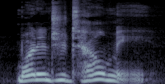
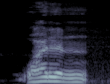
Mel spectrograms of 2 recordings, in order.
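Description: First: Higher, louder anguished question; upset outburst. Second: Said in the usual way. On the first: A narrator's reading. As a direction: let the hurt burst out. Brother's distress breaks through.

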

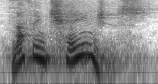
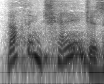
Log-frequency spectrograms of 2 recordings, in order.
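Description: First: Drawn out, higher; weighty and slow; slow emphasis. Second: Nothing stressed, falling close; firm, final repeat; falling emphasis on Nothing. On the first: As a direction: lean on it slowly. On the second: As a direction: plant "Nothing" then let it drop. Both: Shown as a demonstration.

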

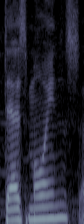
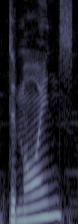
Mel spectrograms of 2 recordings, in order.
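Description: First: "Des Moines" as dez-MOINZ, first S sounded; trying another pronunciation. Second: "Des Moines" as duh-MOINZ, slow and questioning; trying a pronunciation. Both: Shown as a demonstration. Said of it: "How do you say Des Moines?".

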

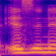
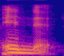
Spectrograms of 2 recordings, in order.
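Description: First: Said in the usual way. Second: "Isn't it" squashed into innit; words fused together. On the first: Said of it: "instead of". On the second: Shown as a demonstration. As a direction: drop the middle of "Isn't it", making innit. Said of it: "it'll be like".

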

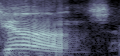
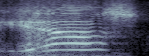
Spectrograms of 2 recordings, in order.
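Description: First: "yuns" short, as YUNZ with an uh; yuns with short vowel. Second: Higher, stretched questioning "yoons", YOONZ; yoons with long oo. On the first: Carolina fellow correcting the guess, "yuns" as YUNZ. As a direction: say "yuns" quickly, rhyming with buns. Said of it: "And he said, No". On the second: Asking a Carolina fellow the word, "yoons" as YOONZ. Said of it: "Is it "yoons". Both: Retold or imitated.

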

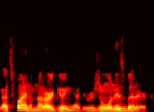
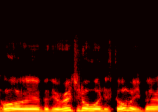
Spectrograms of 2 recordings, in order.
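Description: First: Lower, measured agreement; settled, unargumentative reply; calm concession. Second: Fast, put-on contrarian voice; mock objector. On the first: Acted. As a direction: concede the point evenly, dropping in pitch. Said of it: "I'm like". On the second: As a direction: mimic a whiny know-it-all's pushback. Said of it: "and you're like".

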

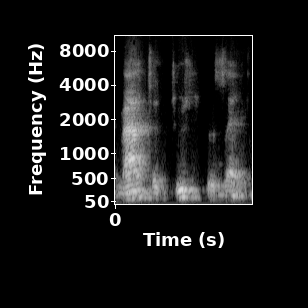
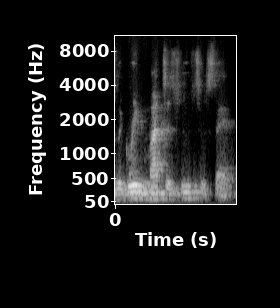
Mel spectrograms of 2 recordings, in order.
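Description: First: Matatusese spelled out slowly, syllable by syllable; slow careful Greek word. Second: Said in the usual way. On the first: Shown as a demonstration. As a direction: say matatusese slowly and clearly, every syllable separate. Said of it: "the words to make disciple is the Greek matatusese".

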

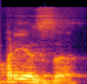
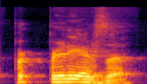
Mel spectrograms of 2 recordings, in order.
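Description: First: Said in the usual way. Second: "presa" said as if tongue-tied; imitated tongue-tie. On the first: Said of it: "Eu, eu pronunciava como". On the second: Shown as a demonstration. Recalling how he mispronounced as a small child, "presa" tongue-tied. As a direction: trip the r in "presa" with a stuck tongue. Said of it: "como se eu tivesse a língua presa".

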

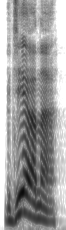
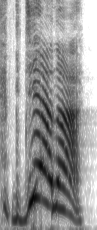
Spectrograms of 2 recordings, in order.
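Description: First: Short, loud demand; barked question. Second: High, very loud demand; shouted question. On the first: Zlotan demands to know where she is, barking. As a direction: bark it like an order. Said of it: "пролаял Злотан". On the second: Alex demands to know where she is, shouting. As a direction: yell it to force an answer. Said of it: "крикнул Алекс". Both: A narrator's reading.

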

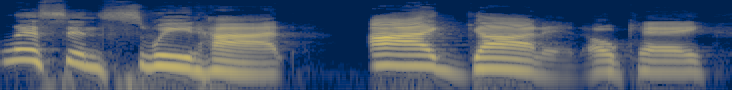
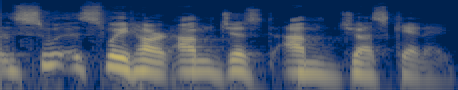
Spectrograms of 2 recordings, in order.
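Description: First: Slow, drawn-out patronizing tone; slow condescending Boston guy. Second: Softly, sincerely, fading away; a quiet sheepish sorry; honest soft apology. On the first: Shown as a demonstration. Boston guy brushing off woman, slow condescension. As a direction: talk down to her slowly. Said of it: "where you're like". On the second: Retold or imitated. Comic to upset woman, quiet sincere apology. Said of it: "but I was just honest".

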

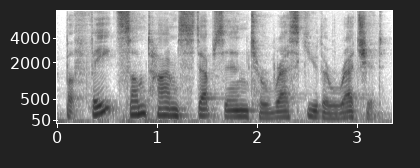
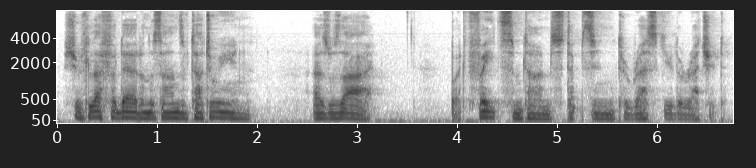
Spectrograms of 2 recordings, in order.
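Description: First: Said in the usual way. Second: Put-on low, rough-edged New Zealand accent, lightly done; hammed-up New Zealand accent impression of Boba Fett. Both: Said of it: "Not a great impression".

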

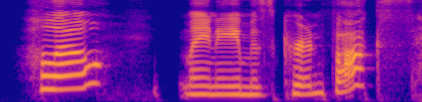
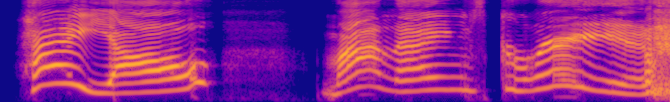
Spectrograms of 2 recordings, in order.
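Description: First: Said in the usual way. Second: Loud, high Southern drawl; big, drawn-out Southern twang on a pageant stage; Southern accent. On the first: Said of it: "What I do is I go". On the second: Retold or imitated. Child contestant showing off accents to a pageant audience, exaggerated Southern accent. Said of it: "I will be doing accents".

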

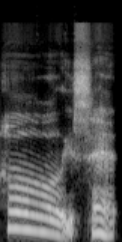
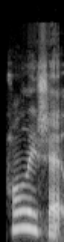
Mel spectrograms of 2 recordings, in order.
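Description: First: Slow, drawn-out stunned gasp of words; stunned holy shit. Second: Said in the usual way. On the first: Retold or imitated. Reacting to MJ's video, slow stunned disbelief. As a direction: let it hang in disbelief.

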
